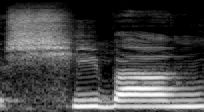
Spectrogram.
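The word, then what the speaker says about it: 十方: 이게 원래 십방입니다. 그런데 십방이라 읽지 않고 시방 이렇게 있습니다.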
